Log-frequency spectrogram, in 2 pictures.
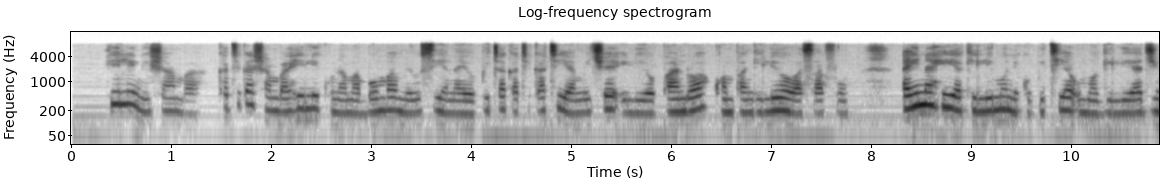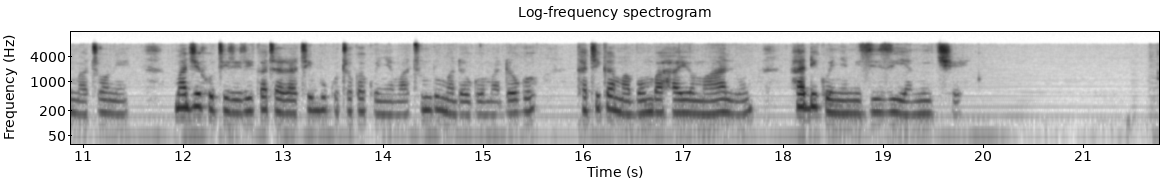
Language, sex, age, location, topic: Swahili, female, 18-24, Nairobi, agriculture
